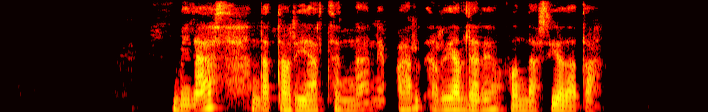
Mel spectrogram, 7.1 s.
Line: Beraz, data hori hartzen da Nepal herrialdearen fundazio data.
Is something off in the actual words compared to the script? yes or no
no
